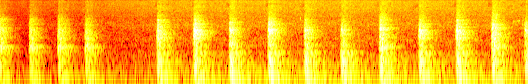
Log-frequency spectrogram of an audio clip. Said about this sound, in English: But they need to also be respectful of the neighbors in the building, and pounding nails into the wall next to the radio studio is not the way to do that.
